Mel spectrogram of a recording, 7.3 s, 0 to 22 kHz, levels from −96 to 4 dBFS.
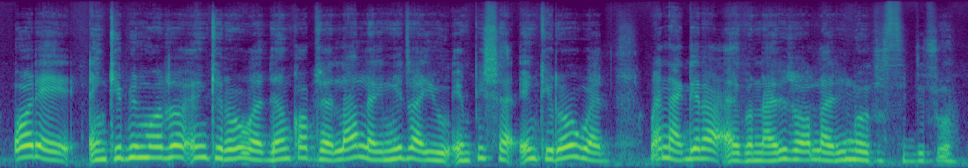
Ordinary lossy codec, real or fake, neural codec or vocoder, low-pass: none; fake; codec, 44.1 kHz, 3.4 kbps, Pupu-Codec; none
